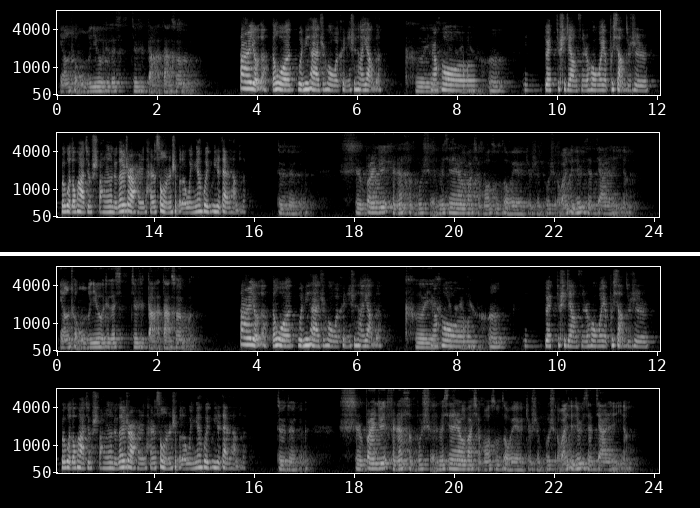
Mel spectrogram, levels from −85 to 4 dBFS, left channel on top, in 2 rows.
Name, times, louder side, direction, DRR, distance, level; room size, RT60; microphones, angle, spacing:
voice 1, 0.1-2.8 7.0-8.9 16.5-17.1 17.7-23.5, right 2 dB, 50° right, 4.5 m, -38 dB
voice 2, 3.7-6.5 7.5-8.4 9.3-9.5 9.8-11.8 12.2-15.8, left 2 dB, 25° left, 0.5 m, -29 dB
25.0 x 22.5 x 2.5 m
head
